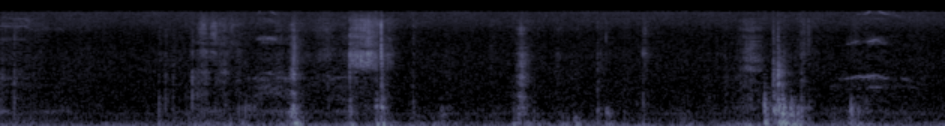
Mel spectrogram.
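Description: Near silence with a few faint, brief rustles of a glossy paper magazine being handled, about two seconds in and again about five seconds in.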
